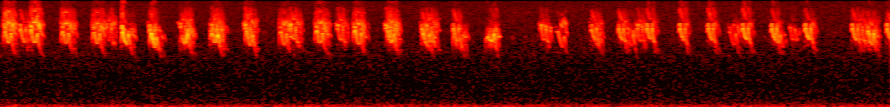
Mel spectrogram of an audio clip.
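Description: Baya weaver giving high, dry chirps in a rapid chattering series, roughly three notes a second, with little else in the background.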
